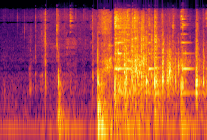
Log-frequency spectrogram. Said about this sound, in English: dump the ice cubes in here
